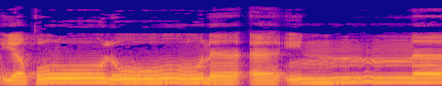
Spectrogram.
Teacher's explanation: यक़ूलून अइन्ना नून मुशद्दद है, गुन्ना करेंगे, जब मीम शद और नून शद होएगा तो नोज़ में साउंड लेके जाते हैं, गुन्ना करते हैं। अलिफ मद्दा 1 सेकंड आपने नून को खींचना है।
